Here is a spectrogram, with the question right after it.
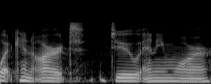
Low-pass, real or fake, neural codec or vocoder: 7.2 kHz; fake; codec, 16 kHz, 16 kbps, FreqCodec, larger model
